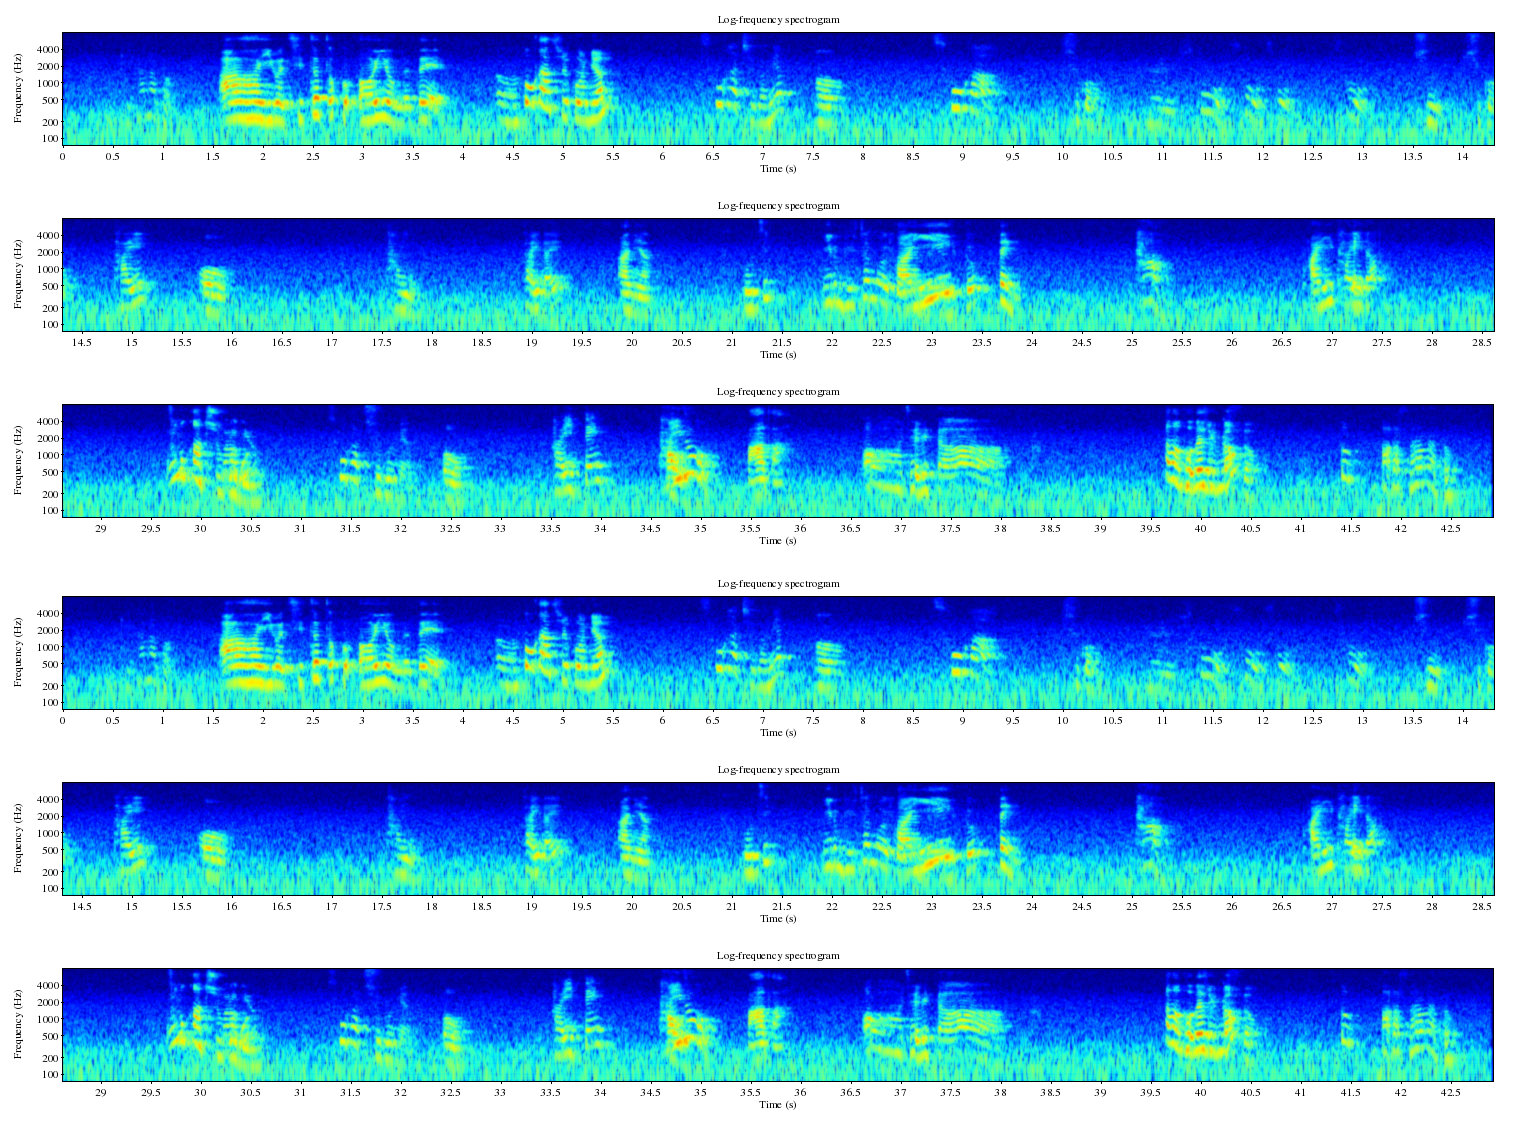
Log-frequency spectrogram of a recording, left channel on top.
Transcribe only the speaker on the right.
오케이, 하나 더.
어.
소가 죽으면
소가 죽어.
소, 소, 소, 소. 죽, 죽어. 다이,
다이, 다이, 다이?
뭐지? 이름 비슷한 거일
것 같은데, 왠지 또?
다,
다이다?
응?
뭐라고? 소가 죽으면.
다이 땡? 다이소
아, 재밌다.
어,
재밌어. 또, 알았어, 하나 더.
